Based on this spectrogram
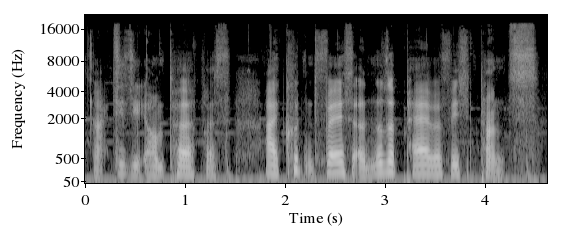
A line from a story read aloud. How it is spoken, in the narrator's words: Washy was heard to mutter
